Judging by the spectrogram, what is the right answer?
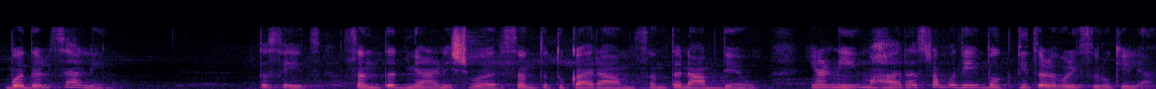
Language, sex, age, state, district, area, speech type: Marathi, female, 18-30, Maharashtra, Satara, urban, spontaneous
